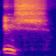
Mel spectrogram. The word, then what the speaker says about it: ig: So the first is IG. So whenever you will see IG in a word, the pronunciation will become ish. So sh of Hindi. Yeah, ish. So IG is pronounced as ish.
